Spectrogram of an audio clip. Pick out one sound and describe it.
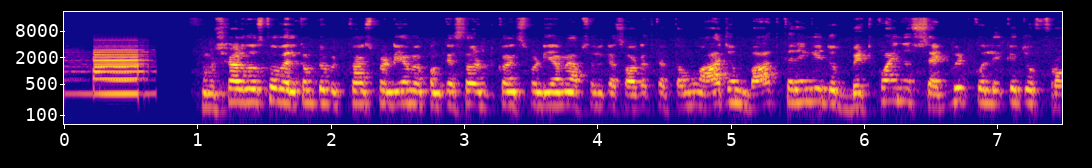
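A man speaks with animation close to a microphone.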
